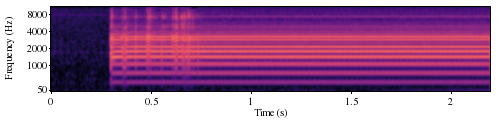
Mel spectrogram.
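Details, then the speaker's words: EverReady N3 radio, 400 Hz test signal fed into the amplification stage: clean, loud, undistorted steady tone with no hum or crackle; amplifier satisfactory, fault likely in the high-frequency section, not power supply. "the amplification of the radio is really satisfactory satisfactory"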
